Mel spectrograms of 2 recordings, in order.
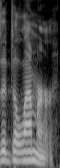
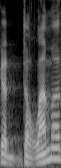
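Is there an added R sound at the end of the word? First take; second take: yes; no. First: It ends with an added R sound, East Coast style. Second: It ends in a plain vowel without R.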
